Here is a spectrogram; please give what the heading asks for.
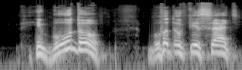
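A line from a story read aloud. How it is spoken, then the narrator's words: Smiling. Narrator (Belarusian): зноў усміхнуўся Алесь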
